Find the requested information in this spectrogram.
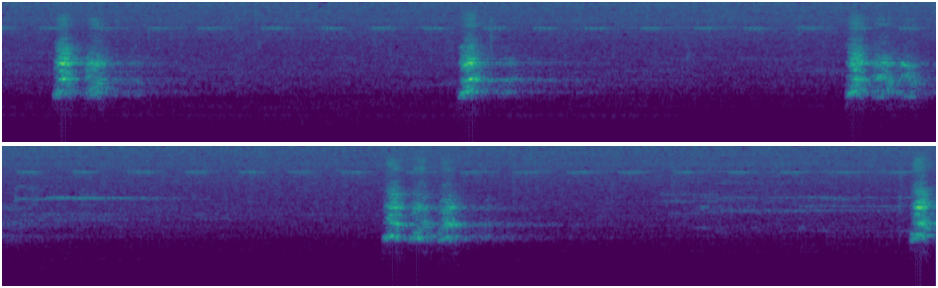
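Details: Night barking from Rex the dog, five loud harmonic barks, the first and fourth doubled, arriving roughly every four seconds against a hushed backdrop with a thin constant high whine.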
